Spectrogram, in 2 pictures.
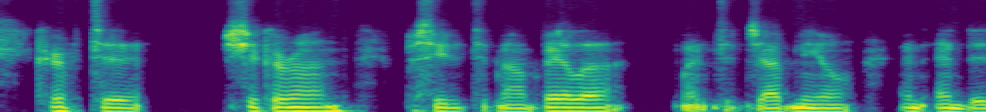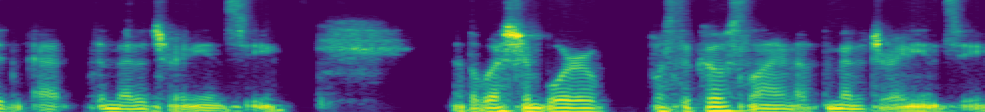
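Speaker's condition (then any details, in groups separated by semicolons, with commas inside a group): No condition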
